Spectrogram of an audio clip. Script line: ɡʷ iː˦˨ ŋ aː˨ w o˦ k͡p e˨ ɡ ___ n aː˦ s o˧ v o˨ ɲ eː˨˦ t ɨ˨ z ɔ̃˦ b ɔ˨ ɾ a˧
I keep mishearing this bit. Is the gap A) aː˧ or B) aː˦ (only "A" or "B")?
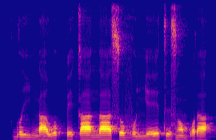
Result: B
